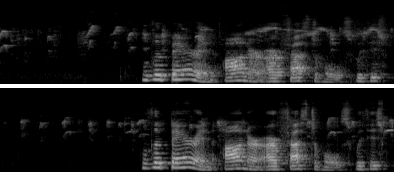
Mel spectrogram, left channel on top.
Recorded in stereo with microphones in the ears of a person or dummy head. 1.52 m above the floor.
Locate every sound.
1.4 s a woman speaking: 55° right (ahead or behind), 0.7 m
